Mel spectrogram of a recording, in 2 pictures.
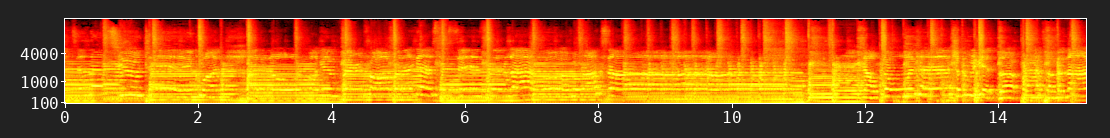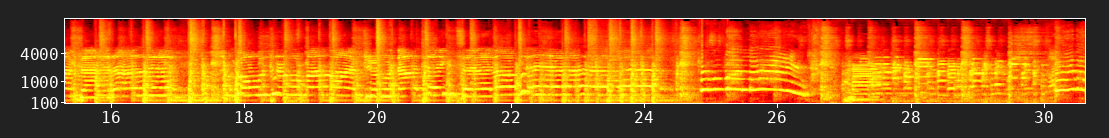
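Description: A rock song played live by a small band: electric guitar through an amp and a drum kit keeping a steady beat, with a male voice singing over them. About 25 seconds in, a long falling glide in pitch sounds out.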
